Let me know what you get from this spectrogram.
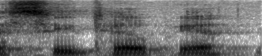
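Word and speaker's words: Seatopia: I would say that they they really didn't do well with the uh Ctopia. Mhm. Did I say it right? Yeah. Ctopia.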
